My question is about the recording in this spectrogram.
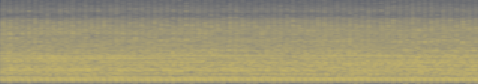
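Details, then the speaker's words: Troy-Bilt Bronco riding mower, Kohler Courage single-cylinder, carburetor jet drilled out after a stumble, warming up: constant even drone with a smooth steady beat and no stumbles or misses; running well. "yall hear it running pretty good so we're just going to let let it warm up"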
